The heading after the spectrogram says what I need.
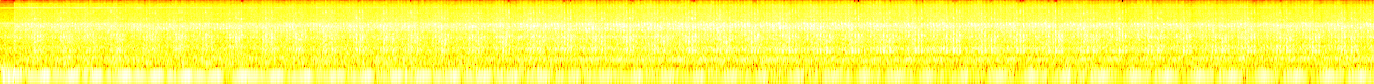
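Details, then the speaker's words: Diesel engine in a JD DervBus project, laptop with initial timing values, warmed up; steady, even diesel clatter at settled idle, no misses or knocks; normal diesel idle. "I've got the extractor on obviously so I have had it running a minute ago so it's all up to temperature"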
